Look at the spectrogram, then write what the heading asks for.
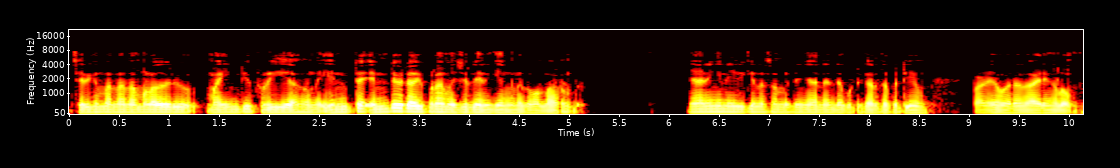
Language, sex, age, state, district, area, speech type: Malayalam, male, 30-45, Kerala, Kottayam, urban, spontaneous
